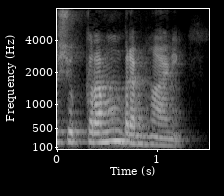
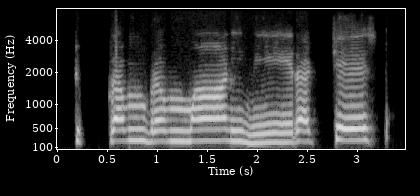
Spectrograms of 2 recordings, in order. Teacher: So the sound will not change because Anuswara followed by Papha Bapha Ma. This Anuswara keeps the sound as Ma.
